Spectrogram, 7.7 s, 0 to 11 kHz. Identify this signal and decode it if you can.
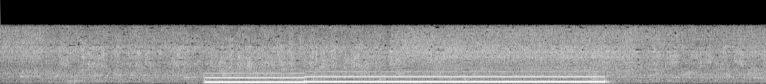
Two-tone page, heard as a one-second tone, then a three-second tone, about 290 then 330 Hz, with the noise of a restroom.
